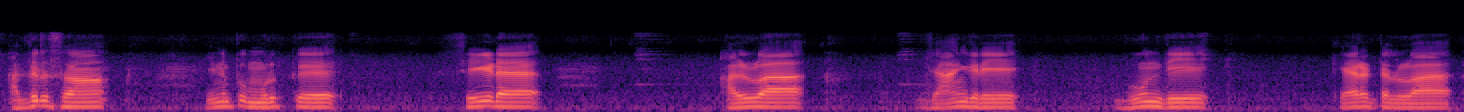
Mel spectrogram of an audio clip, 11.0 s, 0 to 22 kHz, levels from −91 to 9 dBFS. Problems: none marked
